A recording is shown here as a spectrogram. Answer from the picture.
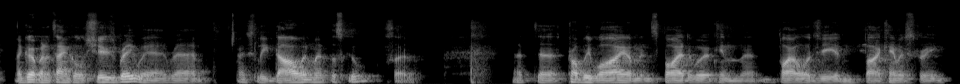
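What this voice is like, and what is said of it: British English accent. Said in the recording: “we've noted an accent, which is unique, at least to Long Islanders ... I'm originally from the UK”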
